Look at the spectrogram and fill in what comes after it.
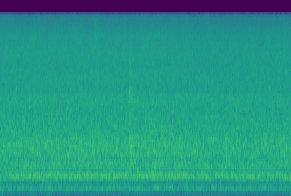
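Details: Crowd of honey bees working over wax cappings after a honey harvest; a steady humming buzz with a slight flutter, one brief louder swell midway, and a wide hiss above.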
